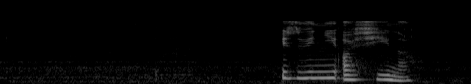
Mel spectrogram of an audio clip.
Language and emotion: Russian, sad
